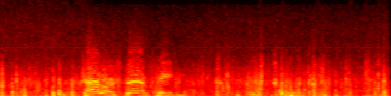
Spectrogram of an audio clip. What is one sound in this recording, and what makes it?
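Hooves thud on dry ground.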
